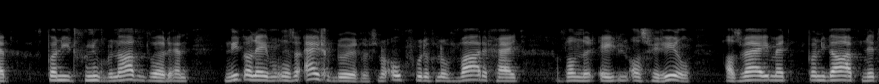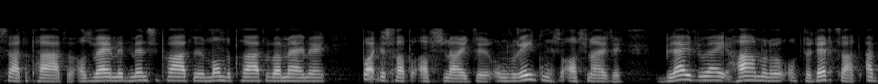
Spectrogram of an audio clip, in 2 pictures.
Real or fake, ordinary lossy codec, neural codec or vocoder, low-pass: fake; none; autoencoder, 22.05 kHz, a latent of 192 numbers a frame, VITS, trained on one speaker; 5.4 kHz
